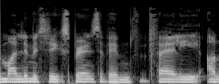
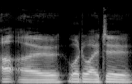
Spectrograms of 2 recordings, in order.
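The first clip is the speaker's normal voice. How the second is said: ordinary talk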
